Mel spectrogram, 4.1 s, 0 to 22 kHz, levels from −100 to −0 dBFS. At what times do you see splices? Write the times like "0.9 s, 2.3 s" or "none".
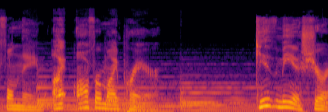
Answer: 2.0 s, 3.1 s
